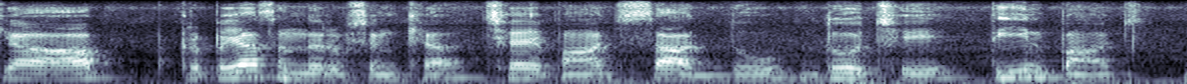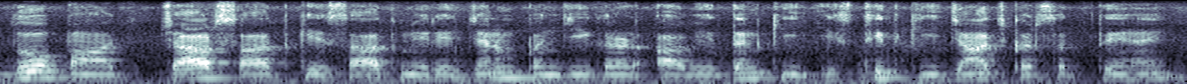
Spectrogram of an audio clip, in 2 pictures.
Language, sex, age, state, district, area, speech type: Hindi, male, 45-60, Uttar Pradesh, Sitapur, rural, read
